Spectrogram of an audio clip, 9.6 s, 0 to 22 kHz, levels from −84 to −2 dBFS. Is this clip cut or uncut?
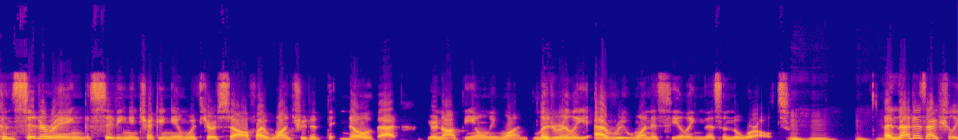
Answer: uncut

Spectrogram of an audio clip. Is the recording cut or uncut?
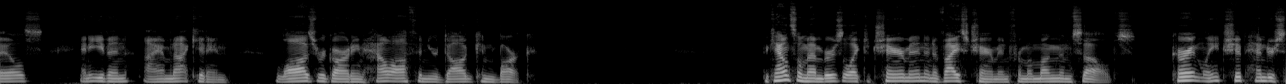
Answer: cut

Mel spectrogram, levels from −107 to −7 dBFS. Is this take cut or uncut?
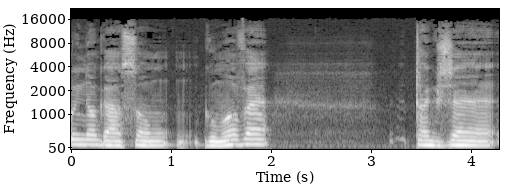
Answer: cut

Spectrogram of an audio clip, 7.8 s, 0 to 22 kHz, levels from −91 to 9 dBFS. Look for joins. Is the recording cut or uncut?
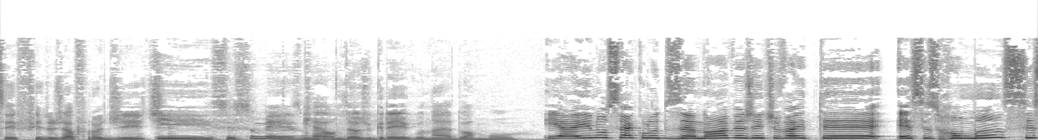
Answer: uncut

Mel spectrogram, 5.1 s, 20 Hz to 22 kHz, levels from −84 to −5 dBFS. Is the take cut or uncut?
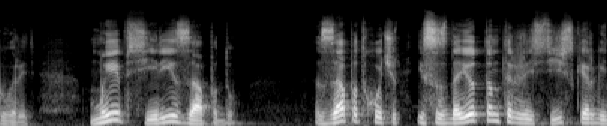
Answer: cut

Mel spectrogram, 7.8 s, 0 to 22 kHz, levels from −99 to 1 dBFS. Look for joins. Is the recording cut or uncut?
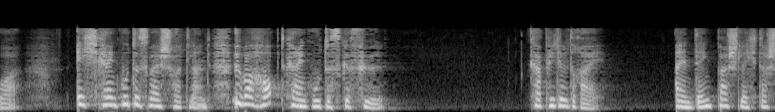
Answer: cut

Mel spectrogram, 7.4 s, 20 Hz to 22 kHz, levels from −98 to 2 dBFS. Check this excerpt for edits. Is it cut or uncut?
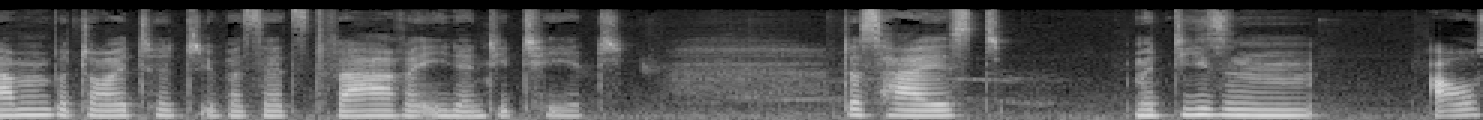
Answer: uncut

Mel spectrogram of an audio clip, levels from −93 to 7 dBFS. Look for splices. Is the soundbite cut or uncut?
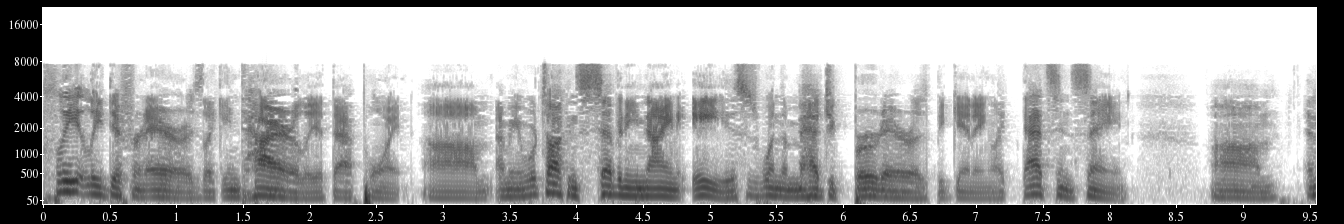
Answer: cut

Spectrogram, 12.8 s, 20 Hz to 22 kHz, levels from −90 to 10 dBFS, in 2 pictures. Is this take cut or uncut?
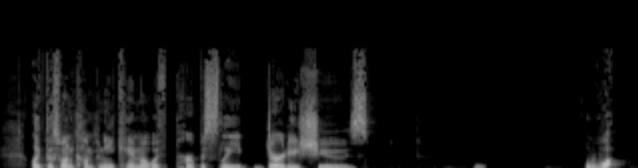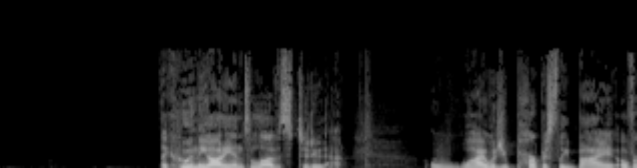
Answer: uncut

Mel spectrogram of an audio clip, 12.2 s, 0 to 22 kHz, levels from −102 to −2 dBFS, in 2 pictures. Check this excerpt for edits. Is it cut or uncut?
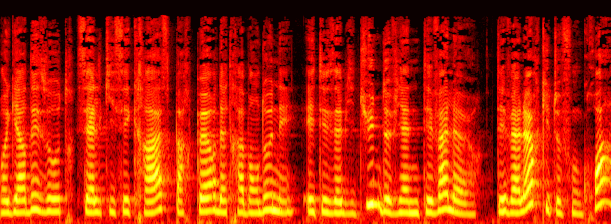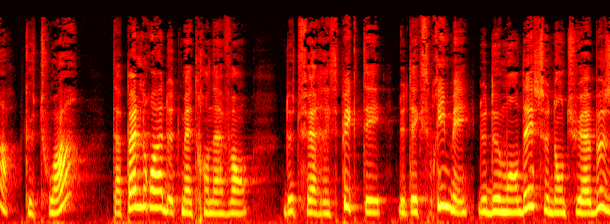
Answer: uncut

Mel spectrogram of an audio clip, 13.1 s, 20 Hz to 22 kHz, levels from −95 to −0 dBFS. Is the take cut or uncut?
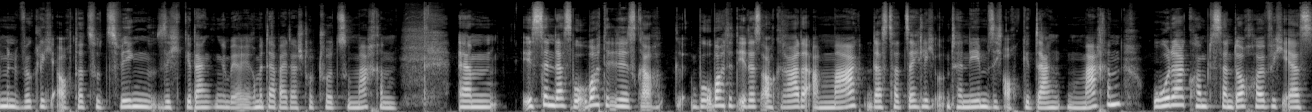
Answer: cut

